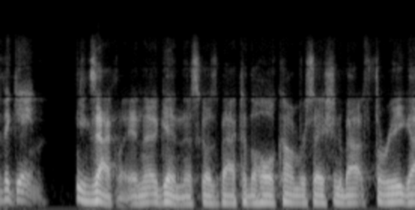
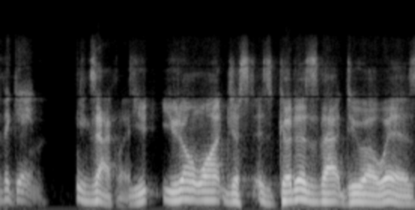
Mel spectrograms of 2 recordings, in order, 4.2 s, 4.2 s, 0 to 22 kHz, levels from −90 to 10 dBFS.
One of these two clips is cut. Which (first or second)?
second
